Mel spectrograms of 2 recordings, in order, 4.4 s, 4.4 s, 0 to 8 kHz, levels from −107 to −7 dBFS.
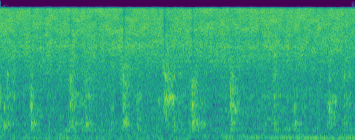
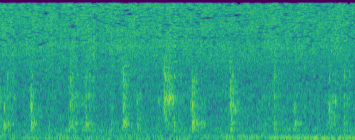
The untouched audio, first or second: second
